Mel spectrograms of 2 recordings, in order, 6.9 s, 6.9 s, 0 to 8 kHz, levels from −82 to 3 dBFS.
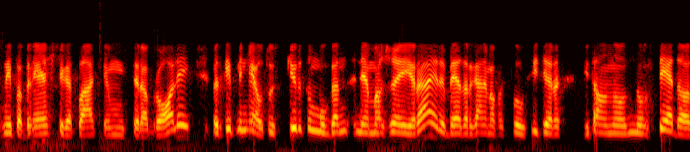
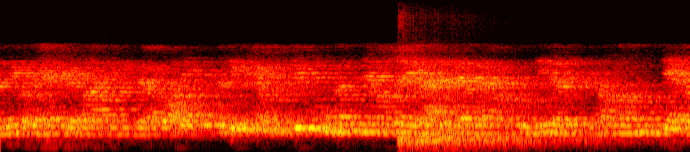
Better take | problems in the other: first | background sound (Boom); 15 dB below the speech // room echo; dies away in 1.9 s

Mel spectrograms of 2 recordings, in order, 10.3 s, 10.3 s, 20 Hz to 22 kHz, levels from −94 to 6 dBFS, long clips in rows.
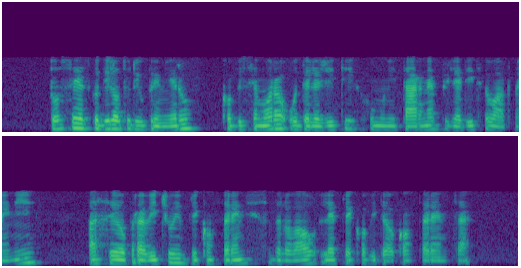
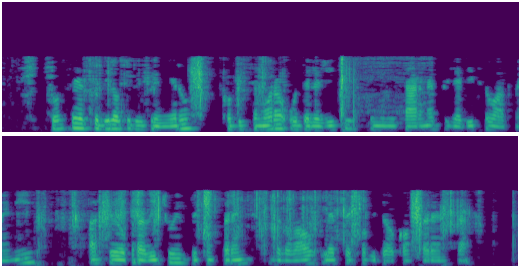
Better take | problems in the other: first | noise reduction (classical method Wiener filter)

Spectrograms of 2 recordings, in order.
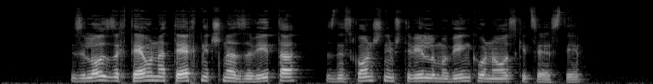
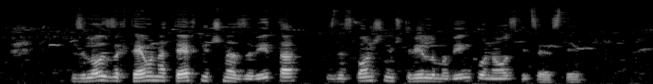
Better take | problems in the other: first | noise reduction (classical method Wiener filter)

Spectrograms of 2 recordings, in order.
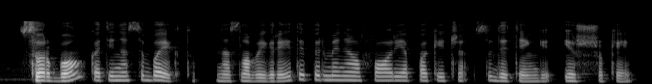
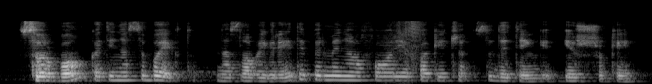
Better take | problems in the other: first | noise reduction (neural separator model SepFormer DNS4)

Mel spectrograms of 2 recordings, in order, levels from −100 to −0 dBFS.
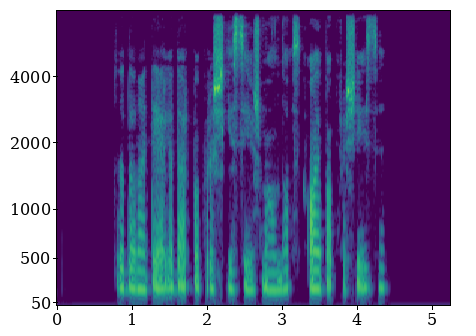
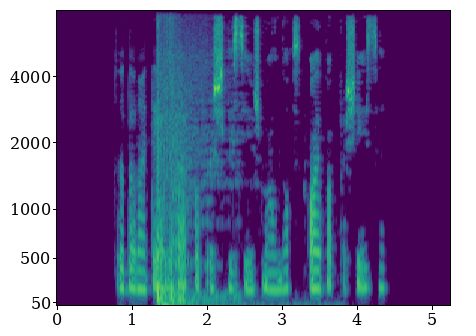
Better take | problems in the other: first | noise reduction (classical method Wiener filter)

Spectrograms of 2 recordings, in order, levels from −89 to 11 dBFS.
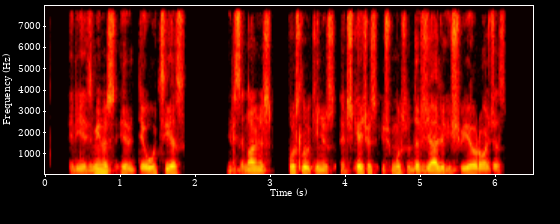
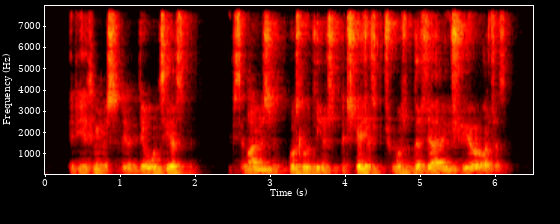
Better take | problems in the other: first | noise reduction (neural mask model DeepFilterNet 3)

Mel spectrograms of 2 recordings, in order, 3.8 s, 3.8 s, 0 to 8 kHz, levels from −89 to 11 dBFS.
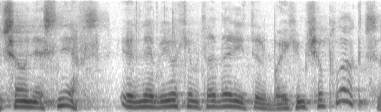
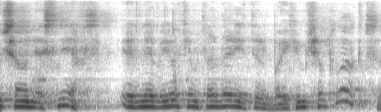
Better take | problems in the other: first | noise reduction (neural separator model SepFormer DNS4)

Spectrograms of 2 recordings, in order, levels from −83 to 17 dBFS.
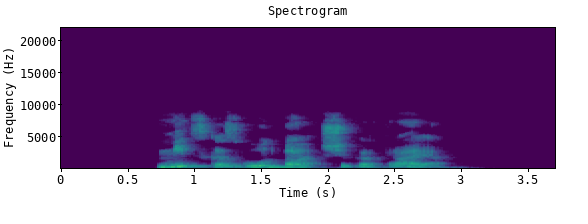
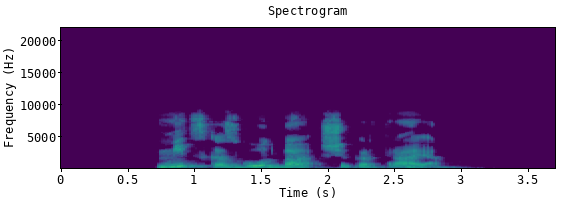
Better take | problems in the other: second | room echo; dies away in 0.2 s

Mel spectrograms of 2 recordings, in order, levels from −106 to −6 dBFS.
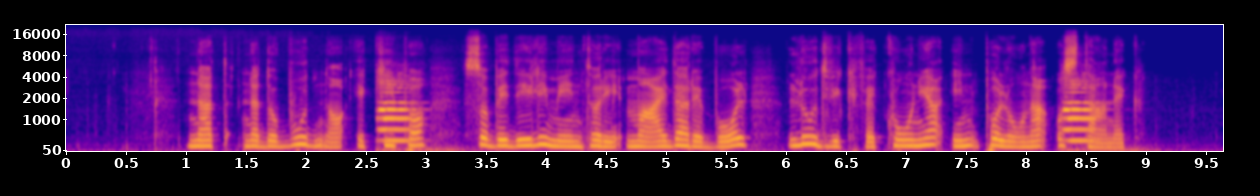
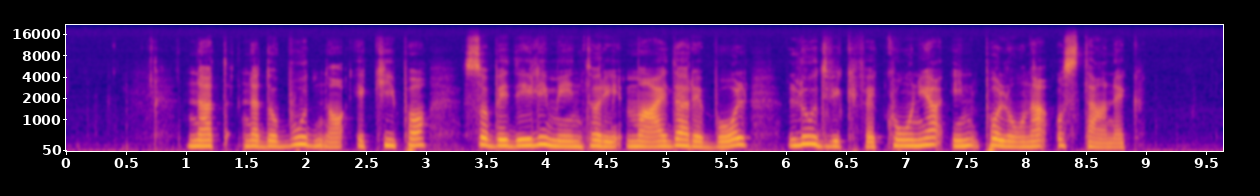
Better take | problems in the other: second | noise reduction (neural mask model DeepFilterNet 3)

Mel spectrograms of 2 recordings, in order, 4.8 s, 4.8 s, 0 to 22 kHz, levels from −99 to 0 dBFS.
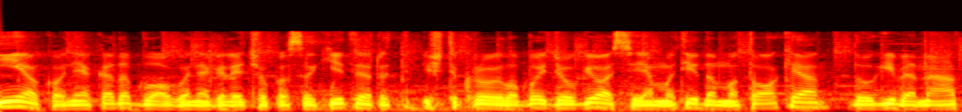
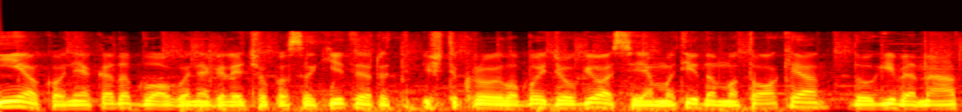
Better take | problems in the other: first | background sound (Wind); 19 dB below the speech

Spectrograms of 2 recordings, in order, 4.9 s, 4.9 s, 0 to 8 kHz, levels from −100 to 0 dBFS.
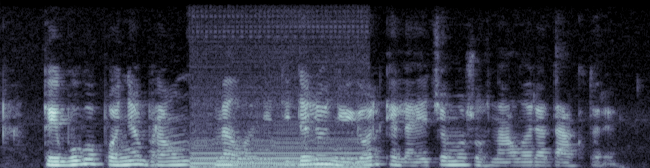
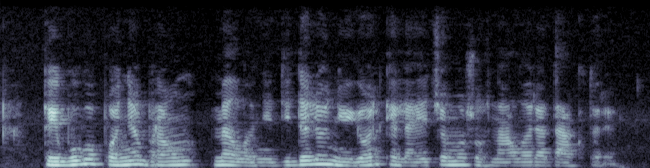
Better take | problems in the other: second | background sound (Printer); 5 dB below the speech

